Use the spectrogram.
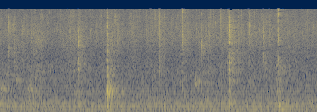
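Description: Crab cakes frying in a hot pan give a steady close sizzle with scattered pops and crackles, and no voices over it.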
